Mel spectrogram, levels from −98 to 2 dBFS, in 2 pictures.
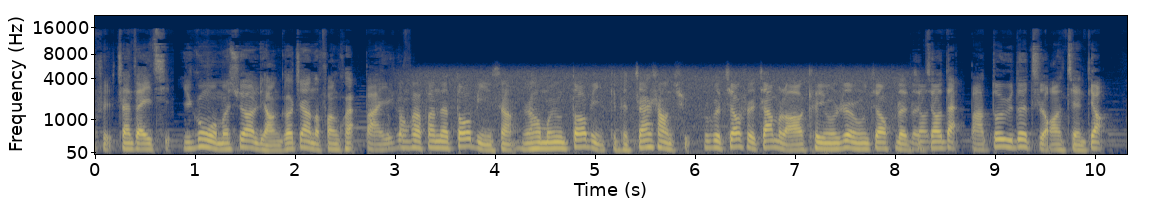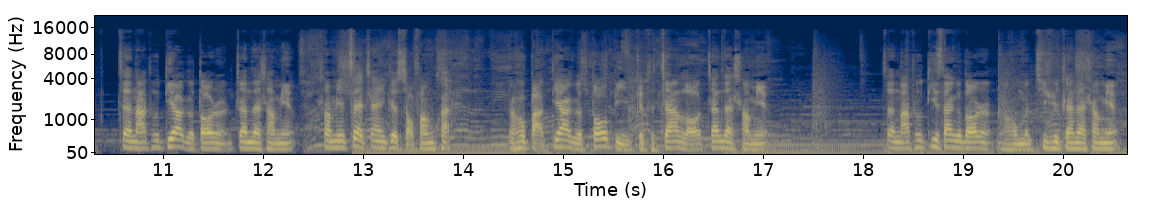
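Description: From 2.88 s to 8.41 s the sound turns dull and hissy: the treble drops, a steady hiss sits roughly 25 dB below the signal, and the level shifts by about 1 dB. Each change-over is a smooth 350 ms cross-fade rather than a cut. This is digital radio blending to analogue: the hybrid receiver lost the digital stream, faded across to the station's AM broadcast, and then returned to digital.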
